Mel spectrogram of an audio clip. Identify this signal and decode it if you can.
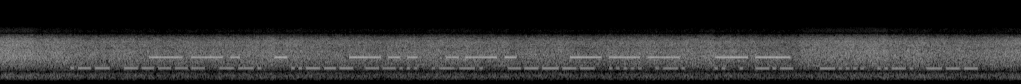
Morse code, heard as two keyed tones, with heavy radio static. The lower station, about 33 wpm, 760 Hz: W0G 27P 05R IEK 6FO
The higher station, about 12 wpm, 1330 Hz: GE DR OM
